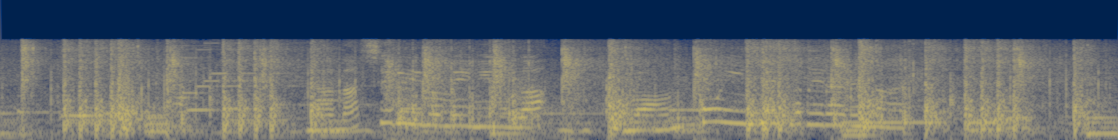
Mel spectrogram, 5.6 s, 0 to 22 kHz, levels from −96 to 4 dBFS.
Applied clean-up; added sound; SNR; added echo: none; Gunshot, gunfire; -3 dB; none.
